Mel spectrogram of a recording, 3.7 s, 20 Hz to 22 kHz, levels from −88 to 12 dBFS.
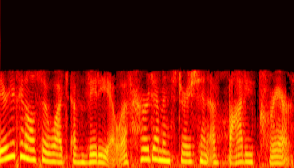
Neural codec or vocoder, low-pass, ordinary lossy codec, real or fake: codec, 16 kHz, 4.8 kbps, FACodec; 7.2 kHz; AAC, 16 kbps; fake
